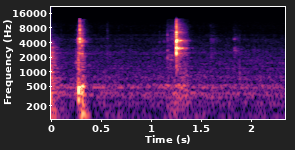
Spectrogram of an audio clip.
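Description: Two light clicks about a second apart from cookware being handled, over faint room tone.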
